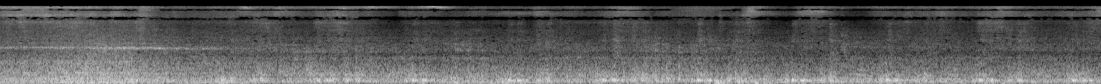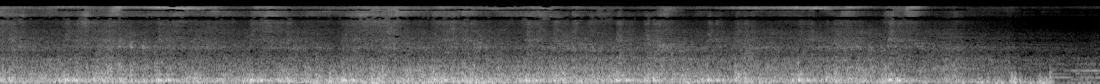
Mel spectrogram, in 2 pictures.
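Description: Freight train wagons rolling past close by, the wheels beating out a steady clickety-clack over the rail joints, with a brief high wheel squeal in the first second or two. The noise drops off suddenly near the end.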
